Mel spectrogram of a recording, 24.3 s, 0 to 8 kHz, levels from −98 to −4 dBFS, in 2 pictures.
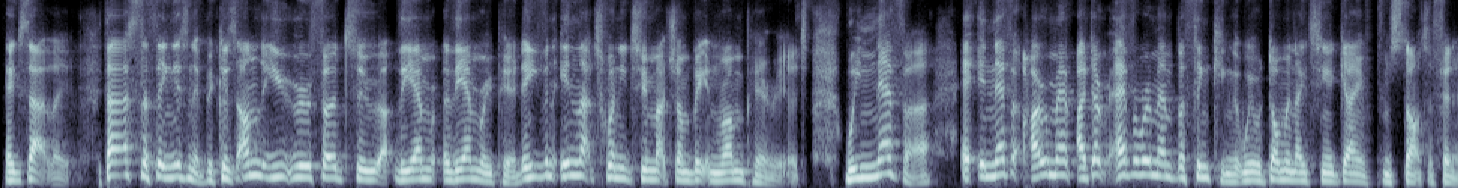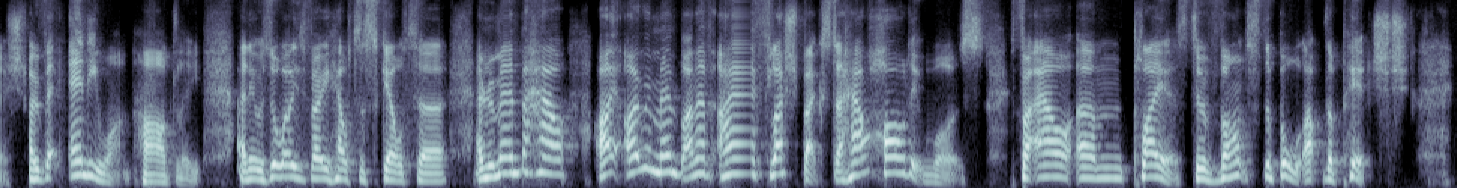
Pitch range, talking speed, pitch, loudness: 140-205 Hz, 205 wpm, 170 Hz, -21 LUFS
